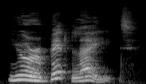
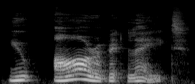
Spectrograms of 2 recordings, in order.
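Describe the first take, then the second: First: "You are" is contracted to one syllable. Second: "You are" is said in full, stressing "are".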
